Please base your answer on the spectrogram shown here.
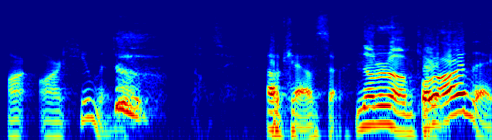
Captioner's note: gasp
